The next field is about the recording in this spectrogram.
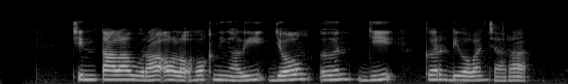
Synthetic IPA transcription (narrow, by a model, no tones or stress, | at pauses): t͡ʃint̪alauɾaʔɔlɔɦɔkniŋalid͡ʒɔŋənd͡ʒi | kɨrdiwawaɲt͡ʃaɾa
